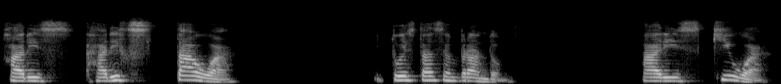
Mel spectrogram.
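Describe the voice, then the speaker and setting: A language student slowly and carefully reading out practice sentences in class, then asking the teacher for help. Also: mid-range voice, darkish tone, dry recording, lo-fi sound. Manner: slow, careful syllable-by-syllable reading.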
